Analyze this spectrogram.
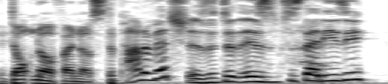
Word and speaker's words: Stipanovich: Stipanovich? Is it just that easy? I'm 99% sure it's Stipanovich, yes.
